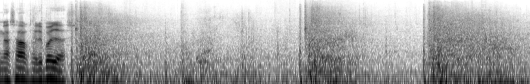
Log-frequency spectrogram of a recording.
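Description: A shotgun fires loud booming blasts that echo.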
